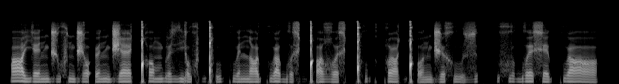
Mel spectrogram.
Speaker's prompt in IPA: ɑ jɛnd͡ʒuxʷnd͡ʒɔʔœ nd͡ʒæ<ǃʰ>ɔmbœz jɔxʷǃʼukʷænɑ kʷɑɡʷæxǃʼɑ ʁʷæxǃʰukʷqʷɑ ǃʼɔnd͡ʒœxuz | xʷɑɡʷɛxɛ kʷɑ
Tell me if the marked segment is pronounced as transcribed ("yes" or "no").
yes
